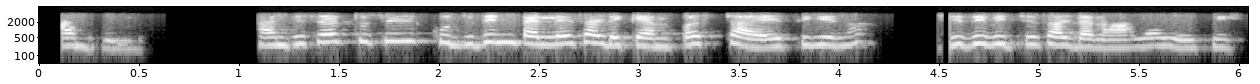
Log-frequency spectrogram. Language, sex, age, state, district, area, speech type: Punjabi, female, 30-45, Punjab, Amritsar, urban, conversation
